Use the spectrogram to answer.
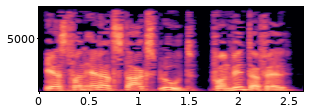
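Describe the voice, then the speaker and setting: A man voicing a fierce, loyal young wildling woman in an audiobook, speaking in a raised, forceful voice. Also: high-pitched, sing-song, normal speed, husky, lo-fi sound, pitched above the performer's own voice, exaggerated voice. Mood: defiant.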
